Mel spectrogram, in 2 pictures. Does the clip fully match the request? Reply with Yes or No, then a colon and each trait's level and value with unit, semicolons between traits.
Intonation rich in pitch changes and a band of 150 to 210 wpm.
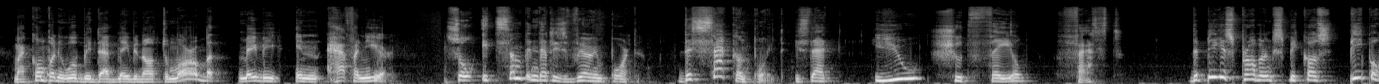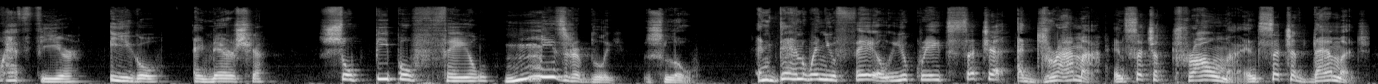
No: wide, 7.8 semitones; average, 140 wpm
